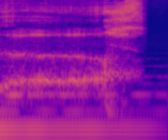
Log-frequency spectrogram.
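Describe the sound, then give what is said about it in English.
A single low, throaty growl made by a human voice imitating a crocodile, loud, rumbling for over a second before rising and cutting off abruptly. “It was meant to be trying to be like a throaty growl, like a crocodile, like but also just kind of sounds like I'm done with this crap.”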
